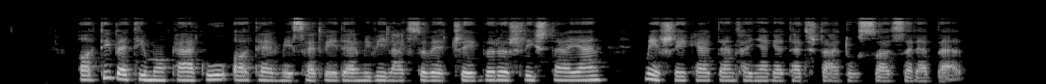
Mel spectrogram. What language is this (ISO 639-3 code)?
hun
